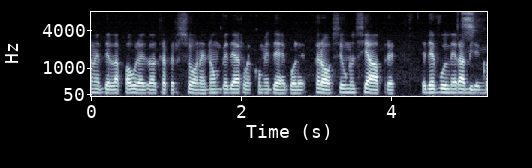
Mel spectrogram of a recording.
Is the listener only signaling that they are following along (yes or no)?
yes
